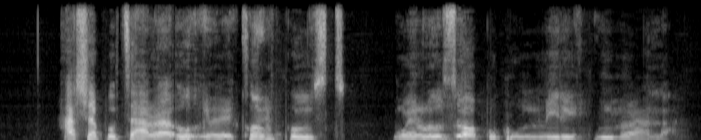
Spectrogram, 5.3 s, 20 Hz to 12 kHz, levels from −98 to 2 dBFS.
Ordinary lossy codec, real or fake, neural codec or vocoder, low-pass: none; fake; codec, 24 kHz, 1.5 kbps, HILCodec; none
